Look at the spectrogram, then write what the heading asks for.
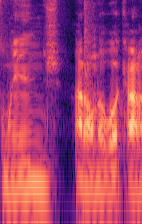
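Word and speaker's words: wenge: And this is called winge. A lot of people say wing, but it's actually pronounced winge.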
